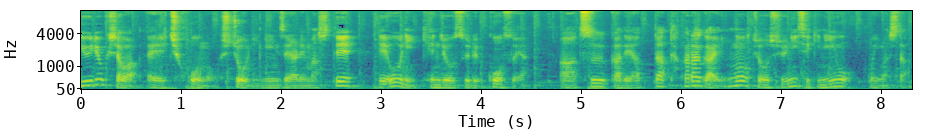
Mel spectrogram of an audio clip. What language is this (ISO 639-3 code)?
jpn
